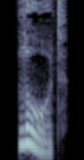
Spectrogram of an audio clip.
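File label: "humor", British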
